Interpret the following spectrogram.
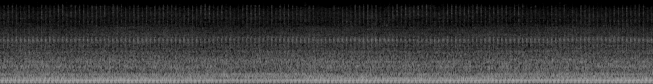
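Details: Troy-Bilt walk-behind mower running: steady small-engine drone with a fast rattling chatter about four times a second from the recoil starter, pawls dragging on the cup as the lower part of the mower flexes; stops when the rope is released from its handlebar guide.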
